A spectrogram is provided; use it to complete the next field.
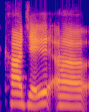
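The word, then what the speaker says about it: Calle: But speaking of the Flash movie, our latest Supergirl, Sasha Kaje, I almost read my script, reminding myself to pronounce it Kaje.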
